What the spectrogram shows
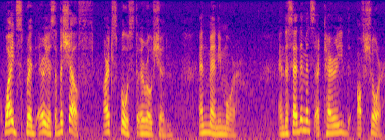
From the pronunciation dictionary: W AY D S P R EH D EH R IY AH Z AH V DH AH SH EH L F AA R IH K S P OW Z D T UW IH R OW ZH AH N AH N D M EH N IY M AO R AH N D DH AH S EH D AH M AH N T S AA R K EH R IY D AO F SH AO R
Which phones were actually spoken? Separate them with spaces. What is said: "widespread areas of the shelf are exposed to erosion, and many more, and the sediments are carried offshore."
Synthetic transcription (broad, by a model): W AY D S P R EH D EH R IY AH S AH V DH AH SH EH L F AA R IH K S P OW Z T UW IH R OW SH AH N AH N D M EH N IY M AO R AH N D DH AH S EH D AH M AH N T S AA R K EH R IY D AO F SH AO R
